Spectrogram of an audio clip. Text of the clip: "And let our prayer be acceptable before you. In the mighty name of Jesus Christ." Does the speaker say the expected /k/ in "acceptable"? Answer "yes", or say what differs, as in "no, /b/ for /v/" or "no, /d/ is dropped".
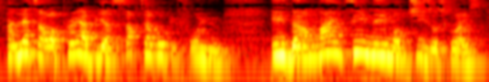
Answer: no, /k/ is dropped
